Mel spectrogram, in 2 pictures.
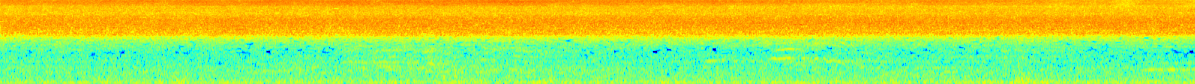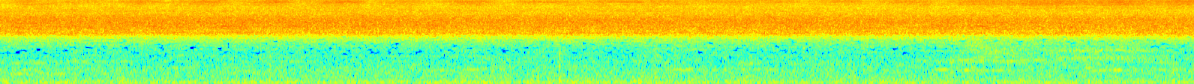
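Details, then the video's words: Midsummer cicadas singing at a school playground, self-recorded: a steady, sizzling high buzz that fills the whole stretch without a break, over a faint low rumble. "한 여름 운동장에서 매미가 울고 있다 - 여름의 소리, 학교 종소리, 매미 울음소리"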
